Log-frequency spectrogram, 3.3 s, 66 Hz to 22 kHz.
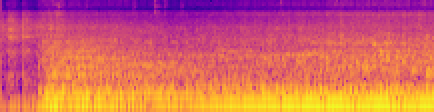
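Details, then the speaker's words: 1984 Nissan 300ZX Z31 revived after two years of sitting, with a new exhaust tip that dumps out rather than underneath to reduce cab drone: deep, even rumble swelling smoothly with revs, no popping or misses; normal exhaust. "we got the the new exhaust tip down here it's actually dumping out the exhaust rather than just shooting it into underneath so it doesn't drone as much in the um in the cab here so you don't hear it as bad"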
